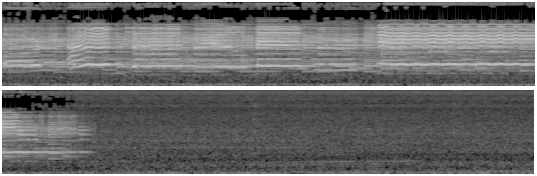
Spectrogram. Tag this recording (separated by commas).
Music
